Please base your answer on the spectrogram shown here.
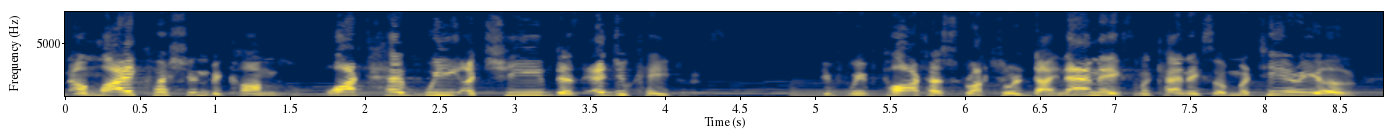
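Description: An older man giving a motivational keynote on stage in a large conference hall, animated and joking with preacher-like emphasis. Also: sits high, measured pace, soft background music. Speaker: keynote speaker. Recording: long hall reverb.

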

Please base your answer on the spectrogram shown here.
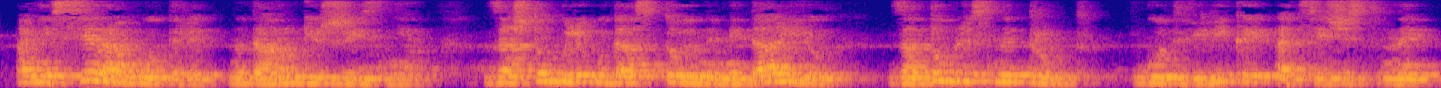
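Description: A middle-aged woman from Leningrad giving a slow, solemn memorial tribute, filmed indoors at a medium distance. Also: medium pitch, mellow. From Leningrad, Russia. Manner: slow, measured and reverent. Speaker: challenge participant. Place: indoors, in front of a projected backdrop. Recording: very echoey room.

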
